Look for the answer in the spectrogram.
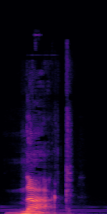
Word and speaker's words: knack: It's knack, K N A C K. The first K is silent.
